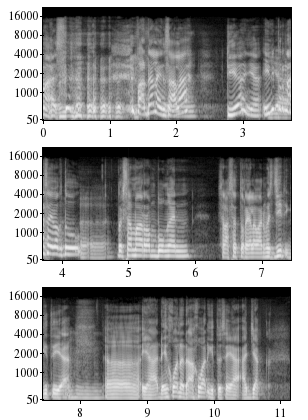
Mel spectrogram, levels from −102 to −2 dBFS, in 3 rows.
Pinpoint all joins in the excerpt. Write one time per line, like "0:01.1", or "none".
none

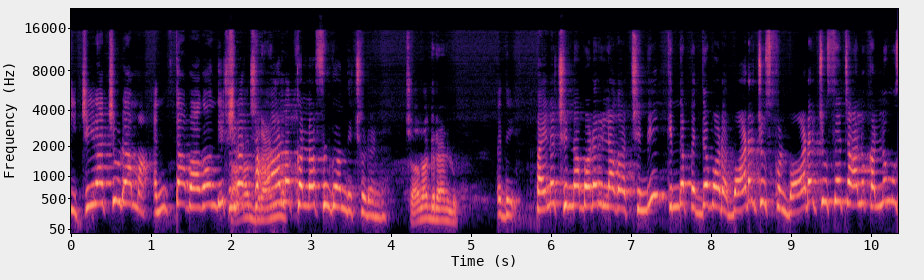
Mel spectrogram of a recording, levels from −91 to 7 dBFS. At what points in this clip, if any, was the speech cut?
0:01.9

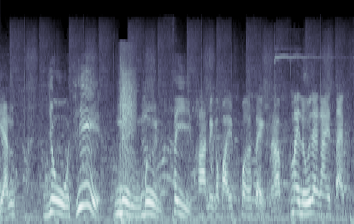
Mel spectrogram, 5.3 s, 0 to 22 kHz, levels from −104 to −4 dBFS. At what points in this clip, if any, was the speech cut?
0:04.3

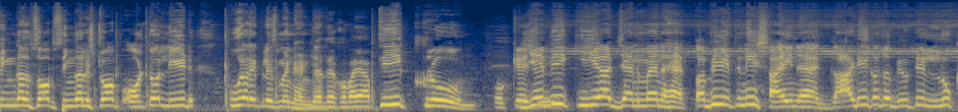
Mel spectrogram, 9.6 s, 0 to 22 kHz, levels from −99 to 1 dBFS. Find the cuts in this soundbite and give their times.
0:03.7

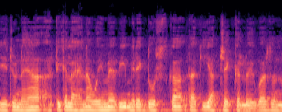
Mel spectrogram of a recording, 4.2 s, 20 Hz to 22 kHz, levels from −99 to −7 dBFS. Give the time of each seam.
0:02.8

